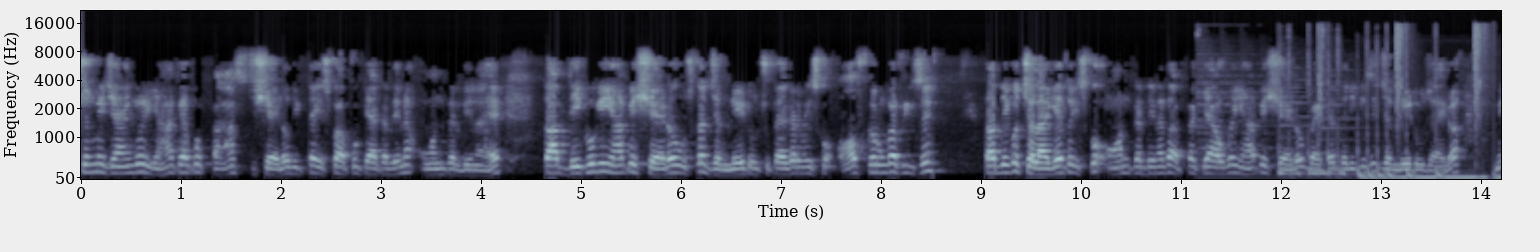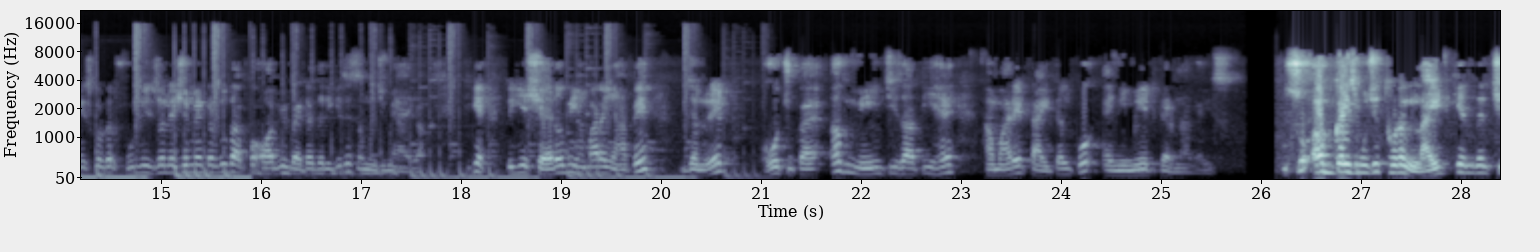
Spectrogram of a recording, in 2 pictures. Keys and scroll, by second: 19.8 shift+/.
